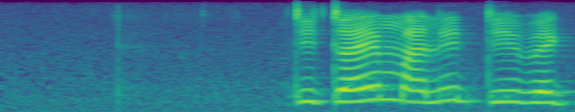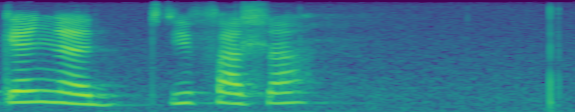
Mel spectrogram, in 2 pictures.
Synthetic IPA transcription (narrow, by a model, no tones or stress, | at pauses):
ditʼaɪmanɪdiβɛkʼɛɲadifaːɬa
